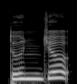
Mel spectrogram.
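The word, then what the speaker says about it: tunjuk: tell directions and etc the u in the first syllable is pronounced like mulan in the disney character and the u in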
